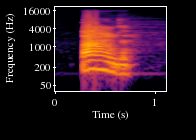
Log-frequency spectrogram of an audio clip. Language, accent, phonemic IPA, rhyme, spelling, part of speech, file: French, Canada, /pɑ̃d/, -ɑ̃d, pendent, verb, LL-Q150 (fra)-pendent.wav
- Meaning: third-person plural present indicative/subjunctive of pendre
